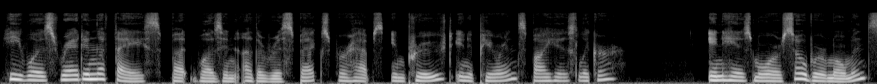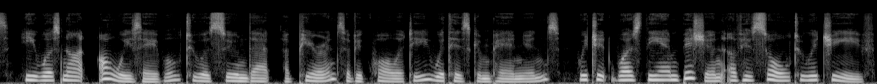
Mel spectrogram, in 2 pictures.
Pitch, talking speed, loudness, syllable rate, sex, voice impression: 175 Hz, 160 wpm, -18 LUFS, 4.6 syllables/s, female, feminine, adult-like, slightly sincere, calm, friendly, reassuring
